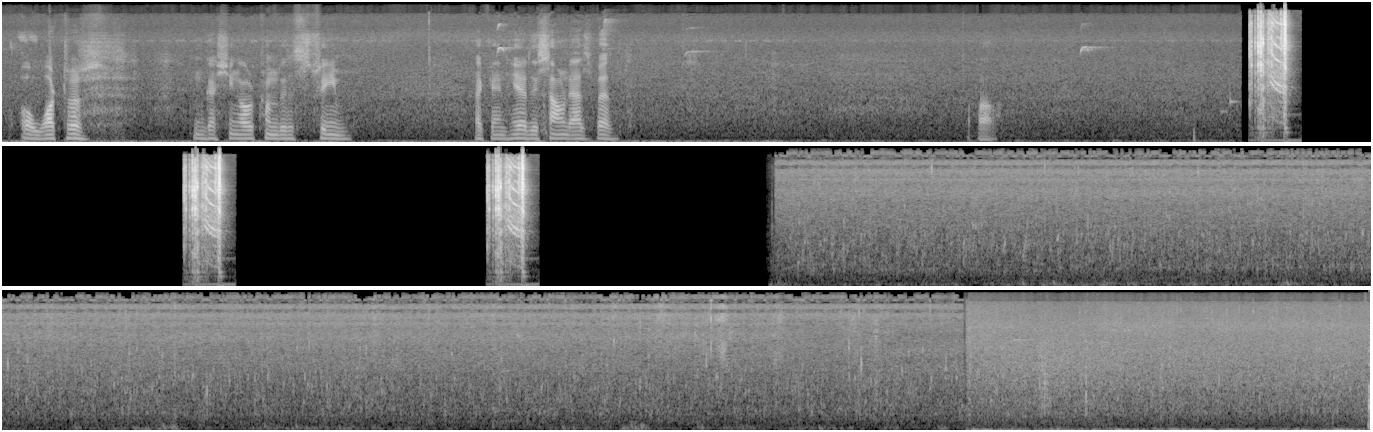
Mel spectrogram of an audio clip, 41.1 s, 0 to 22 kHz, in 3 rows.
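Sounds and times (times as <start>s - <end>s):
forest stream flowing: 0.0s - 12.2s, 21.4s - 41.0s.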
